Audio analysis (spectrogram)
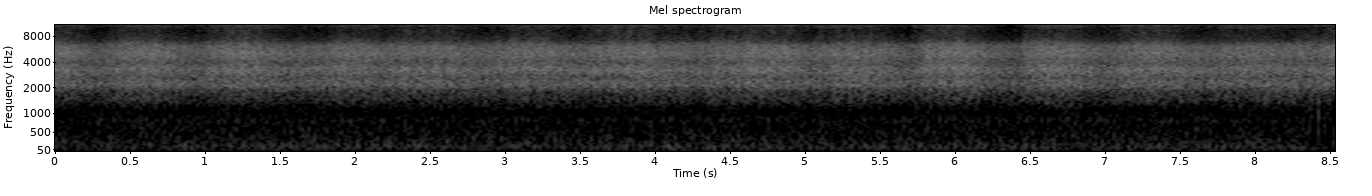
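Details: Cicadas swarming on a summer night produce a continuous high, buzzing hiss that swells and fades slightly in slow waves, filling the whole recording without pause.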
